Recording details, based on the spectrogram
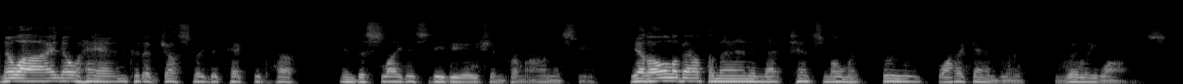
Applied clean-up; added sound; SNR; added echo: neural mask model DeepFilterNet 3.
